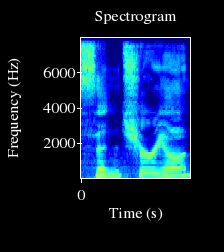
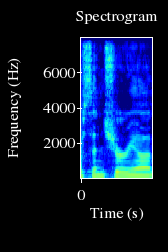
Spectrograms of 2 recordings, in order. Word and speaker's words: Centurion: it just feels right i believe it's centurion you know like century but uh if i'm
